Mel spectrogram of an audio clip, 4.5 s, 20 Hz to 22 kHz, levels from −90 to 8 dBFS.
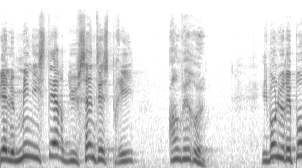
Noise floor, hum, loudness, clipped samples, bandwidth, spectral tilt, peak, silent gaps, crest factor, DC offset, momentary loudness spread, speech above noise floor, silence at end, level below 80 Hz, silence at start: -67 dBFS; none; -31 LUFS; under 0.1%; 16 kHz; -4.5 dB/octave; -12 dBFS; none; 18 dB; under 0.1%; 11 LU; 38 dB; 0 s; -72 dBFS; 0 s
